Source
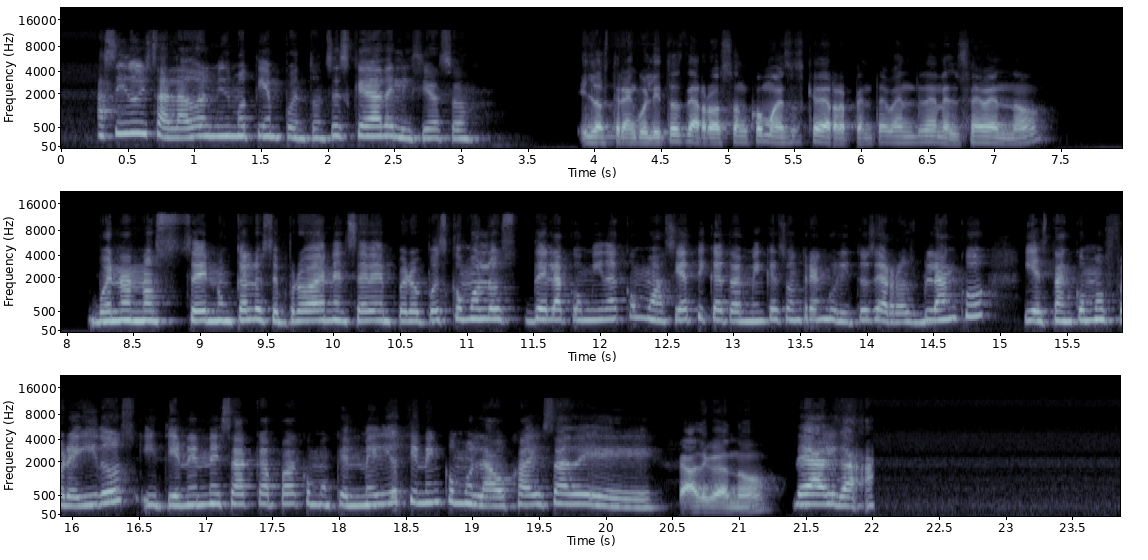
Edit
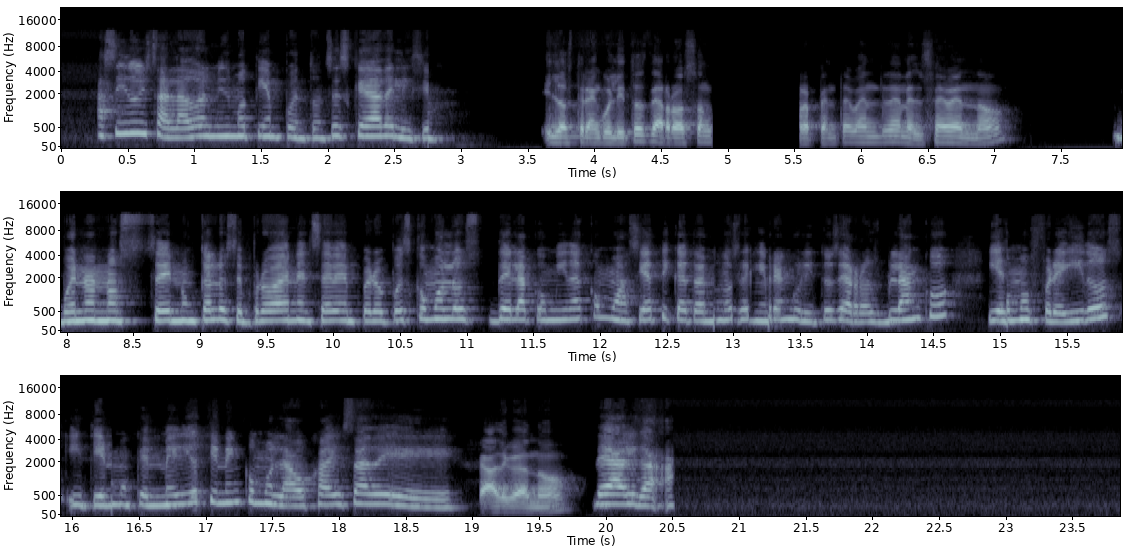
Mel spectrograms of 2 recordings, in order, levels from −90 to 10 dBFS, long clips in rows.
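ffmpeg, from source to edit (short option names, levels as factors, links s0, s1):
-filter_complex "[0:a]asplit=8[s0][s1][s2][s3][s4][s5][s6][s7];[s0]atrim=end=2.752[s8];[s1]atrim=start=3.018:end=5.15,asetpts=PTS-STARTPTS,afade=t=out:st=2.128:d=0.004:c=hsin[s9];[s2]atrim=start=5.15:end=5.81,asetpts=PTS-STARTPTS,volume=0[s10];[s3]atrim=start=5.81:end=13.122,asetpts=PTS-STARTPTS,afade=t=in:d=0.004:c=hsin[s11];[s4]atrim=start=13.118:end=13.532,asetpts=PTS-STARTPTS,areverse[s12];[s5]atrim=start=13.528:end=15.322[s13];[s6]atrim=start=15.608:end=16.852[s14];[s7]atrim=start=17.788[s15];[s9][s10][s11]concat=n=3:v=0:a=1[s16];[s8][s16]acrossfade=d=0.004:c1=hsin:c2=hsin[s17];[s17][s12]acrossfade=d=0.004:c1=hsin:c2=hsin[s18];[s18][s13]acrossfade=d=0.004:c1=hsin:c2=hsin[s19];[s19][s14]acrossfade=d=0.004:c1=hsin:c2=hsin[s20];[s20][s15]acrossfade=d=0.004:c1=hsin:c2=hsin"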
